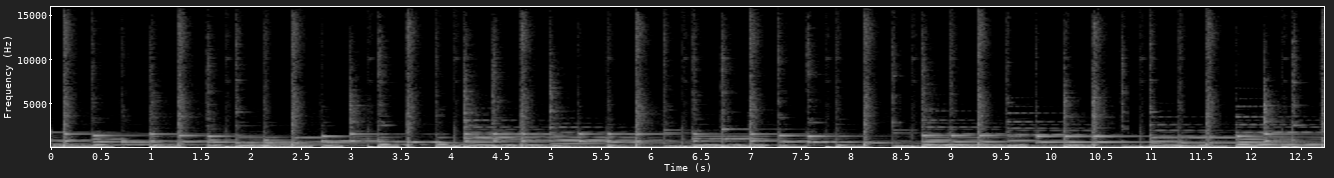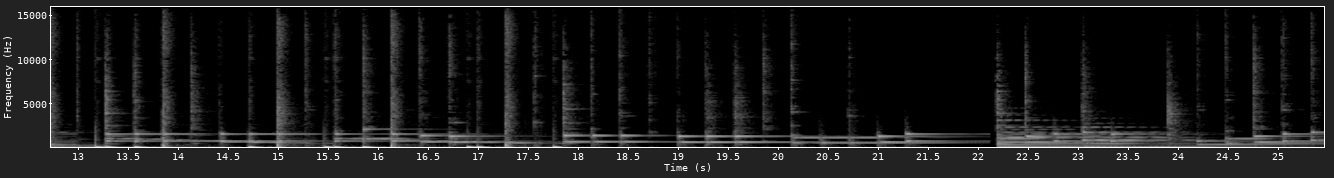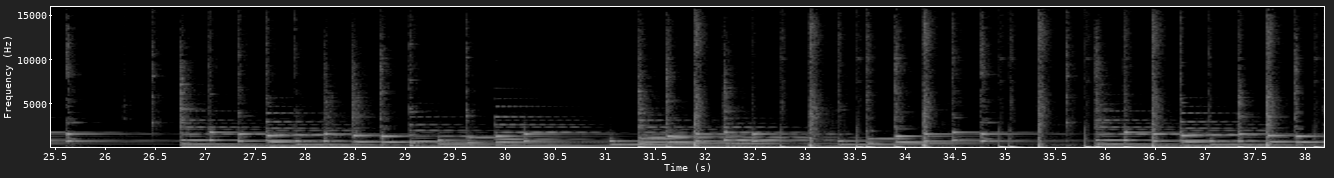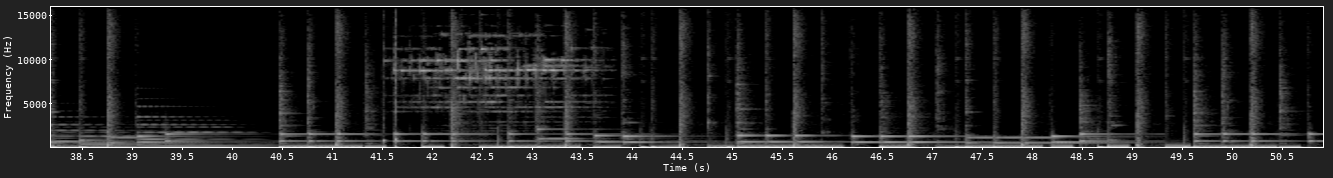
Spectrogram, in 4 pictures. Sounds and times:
Christmas music: 0.0 - 50.9.

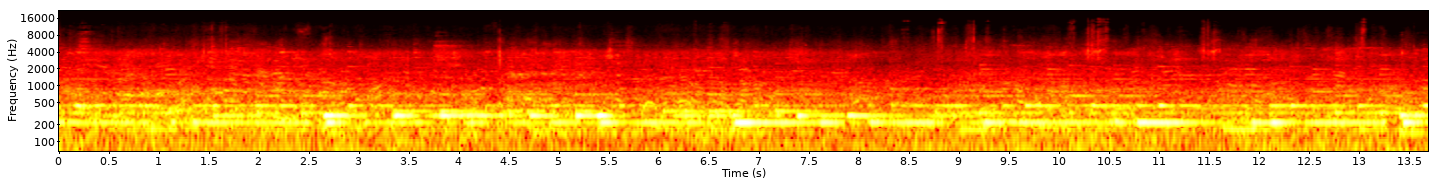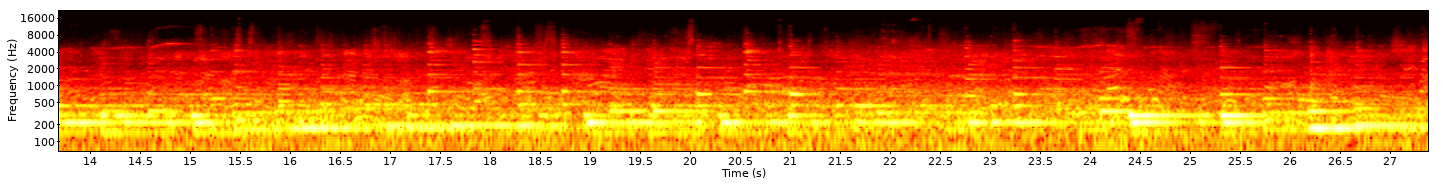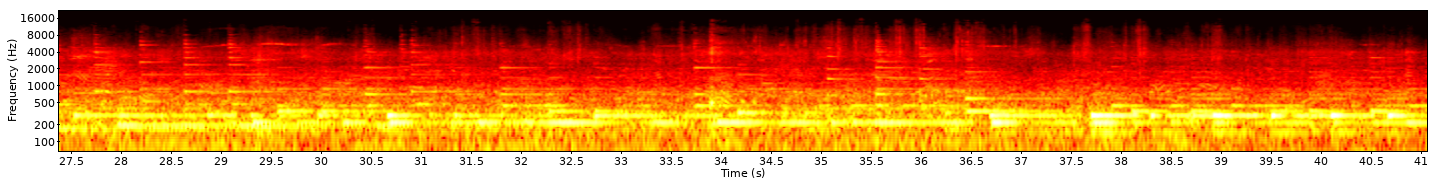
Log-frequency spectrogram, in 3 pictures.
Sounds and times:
Music: 0.0 - 41.0
Speech: 0.0 - 41.0.

